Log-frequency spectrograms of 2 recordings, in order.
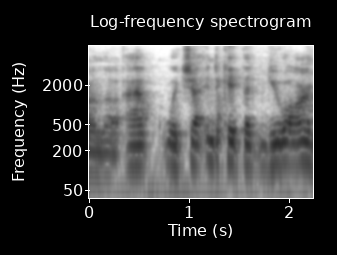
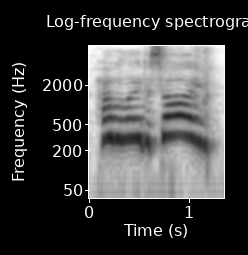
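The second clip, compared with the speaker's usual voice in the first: mock dramatic wail; 6 dB louder, slower than usual.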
